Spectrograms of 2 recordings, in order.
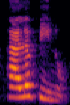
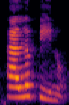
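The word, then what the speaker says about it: jalapeño: इसकी जो साउंड है, जो वर्ड है, आप देख सकते हैं जे से स्टार्ट हो रही है फ्रेंड्स, लेकिन इसको जब आप प्रोनाउंस करते हैं, जब आप बोलते हैं, तो ह साउंड आती है, हैलपिनो, हैलपिनो, राइट। सो ये हैलपिनो होती है, ये एक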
